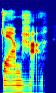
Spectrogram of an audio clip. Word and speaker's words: GAAMHA: We're going to talk about Gamma and how they're completely rethinking what community support looks like. So, Gamma, and you pronounce it gamma, is built on this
